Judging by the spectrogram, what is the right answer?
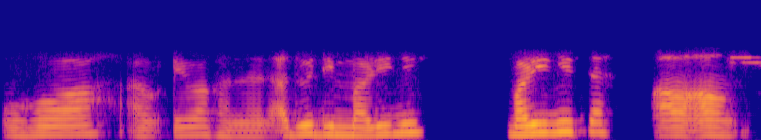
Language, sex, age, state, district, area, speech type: Manipuri, female, 18-30, Manipur, Kakching, rural, conversation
